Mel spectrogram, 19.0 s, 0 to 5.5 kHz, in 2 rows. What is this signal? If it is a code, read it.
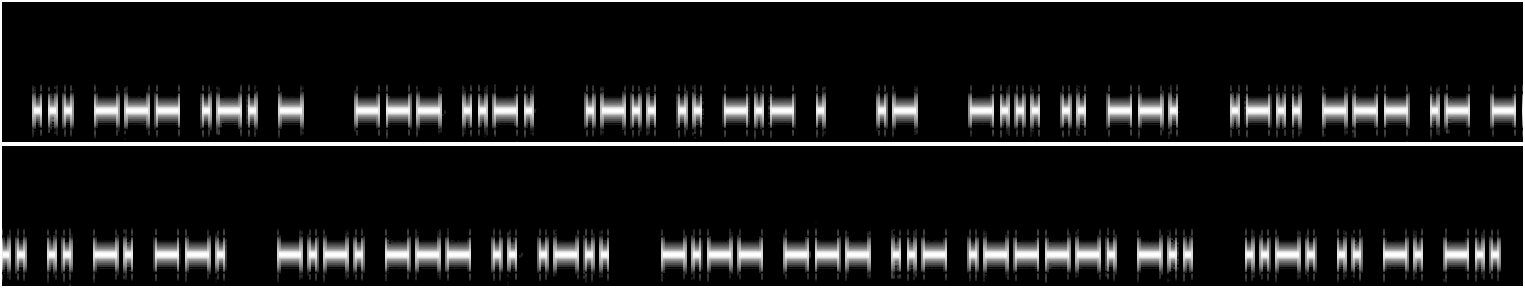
Morse code, heard as a keyed tone, about 25 wpm, 600 Hz. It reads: SORT OF LIKE A BIG LOADING COIL YOU'D FIND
